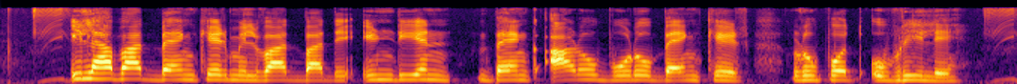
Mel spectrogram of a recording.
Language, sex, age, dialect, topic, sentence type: Magahi, male, 18-24, Northeastern/Surjapuri, banking, statement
